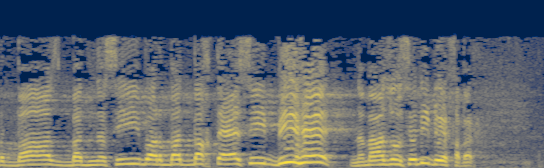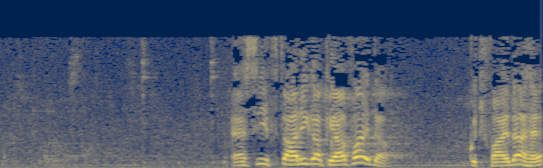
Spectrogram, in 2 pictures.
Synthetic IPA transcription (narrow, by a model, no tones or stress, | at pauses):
ɔːɾbaːzbɐd̪nɐsiːbɔːɾbɐd̪̚bɐxt̪ɛːsibʱiɦɛ̃nɐmaːzõsebʱibeːxɐbəɾɦɛ̃ | ɛːsiɪft̪aːɾikakjaːfaːɪd̪a | kʊt͡ʃʰfaːɪd̪aɦɛː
